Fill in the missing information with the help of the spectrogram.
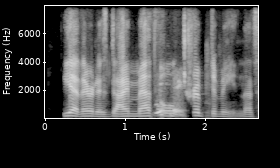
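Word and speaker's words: Dimethyltryptamine: Dimethyl Tryptoamine.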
